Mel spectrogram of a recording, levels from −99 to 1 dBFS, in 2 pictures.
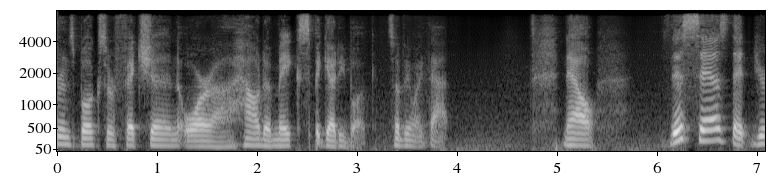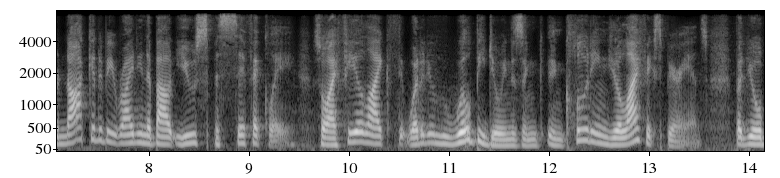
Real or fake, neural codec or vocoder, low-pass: fake; codec, 16 kHz, 0.5 kbps, X-Codec, WavLM features, trained on Multilingual LibriSpeech; 7.2 kHz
